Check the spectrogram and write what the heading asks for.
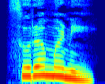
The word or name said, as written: ಶ್ರಮಣ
